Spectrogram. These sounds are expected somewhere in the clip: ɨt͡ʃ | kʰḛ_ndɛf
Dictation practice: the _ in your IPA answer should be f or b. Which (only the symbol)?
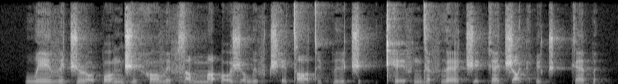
f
